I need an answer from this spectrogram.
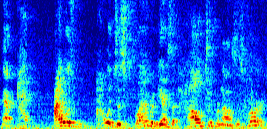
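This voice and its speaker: Speaking at a moderate pace to an audience in an indoor workshop room, a high-voiced man in his 40s shares personal anecdotes, acting out the dialogue with animation. The room sounds roomy, he's recorded from a distance, and there's slight hiss or hum.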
